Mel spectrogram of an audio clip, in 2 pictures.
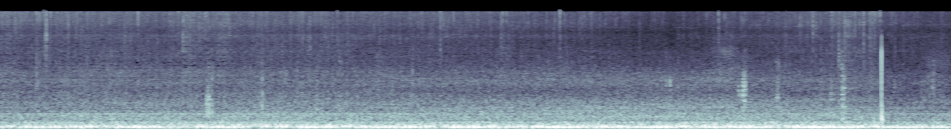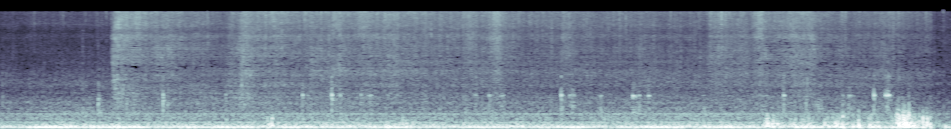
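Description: Liquid egg and shredded hash browns sizzling in butter in a frying pan on a portable camp stove, over a low steady rumble. Near the end a slotted spatula is worked through the pan.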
